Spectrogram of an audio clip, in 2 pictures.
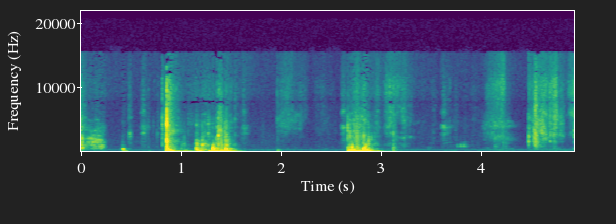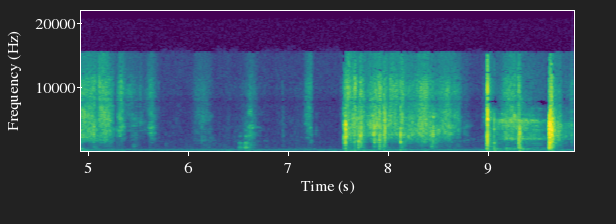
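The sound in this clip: Soft rustling and sliding of cards as one is drawn from an animal spirit oracle deck. A few brief scraping bursts are separated by quiet gaps, all faint and with no talking.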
